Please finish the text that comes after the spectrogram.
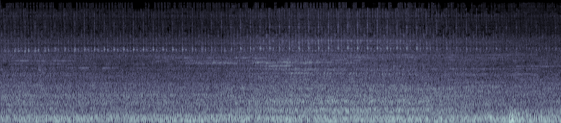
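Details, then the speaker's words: Skoda Kushaq, about one year old, idling parked with engine running; mic in cabin: steady, fairly loud low engine drone, owner attributes to lack of sound insulation (cost cutting). Loud engine noise in cabin at idle. "तो आपको cabin के अंदर भी थोड़ी थोड़ी engine की आवाज सुनाई देगी, because there is no insulation."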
